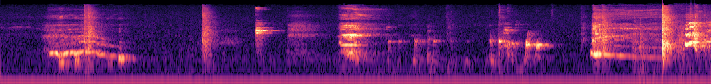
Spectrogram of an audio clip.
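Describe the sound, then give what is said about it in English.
Liquid pours back into a container with gurgling, glugging bursts and bubbly rising tones, coming in uneven spurts over several seconds, fairly loud, with no talking. “Oh, and the pour back is the best.”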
